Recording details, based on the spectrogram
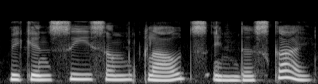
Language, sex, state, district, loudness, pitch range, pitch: English, female, Assam, Kamrup Metropolitan, -14 LUFS, 200-235 Hz, 215 Hz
